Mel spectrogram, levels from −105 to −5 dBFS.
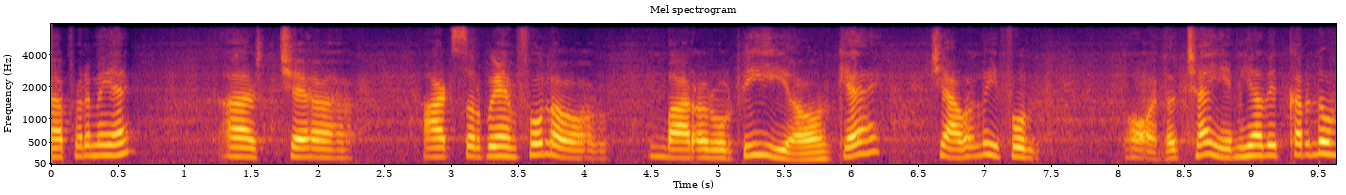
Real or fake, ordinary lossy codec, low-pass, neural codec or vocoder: fake; none; 7.2 kHz; codec, 16 kHz in and 24 kHz out, 0.6 kbps, FocalCodec, streaming, 2048 codes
